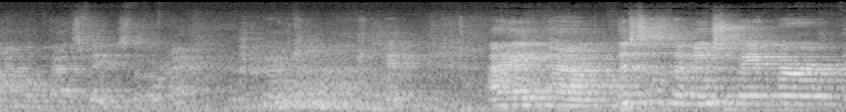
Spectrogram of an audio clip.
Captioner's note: laughter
